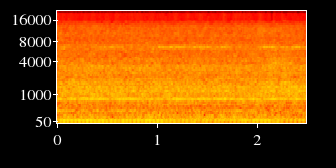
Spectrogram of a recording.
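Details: 2007 Chevy Impala LT 3.5 after water pump replacement, warming toward operating temperature (gauge reads high; coolant sensor suspected bad): steady low engine hum, even unchanging pulse, no knocks or rattles; smooth warm-up idle.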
